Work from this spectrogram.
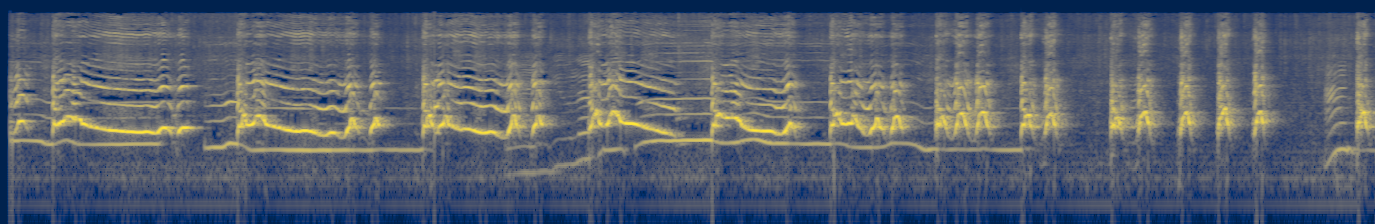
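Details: Bichon Frise dogs, one named Gino who loves to sing, howling together in overlapping high, wavering notes with some long steady tones, breaking toward the end into short repeated yips and barks.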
